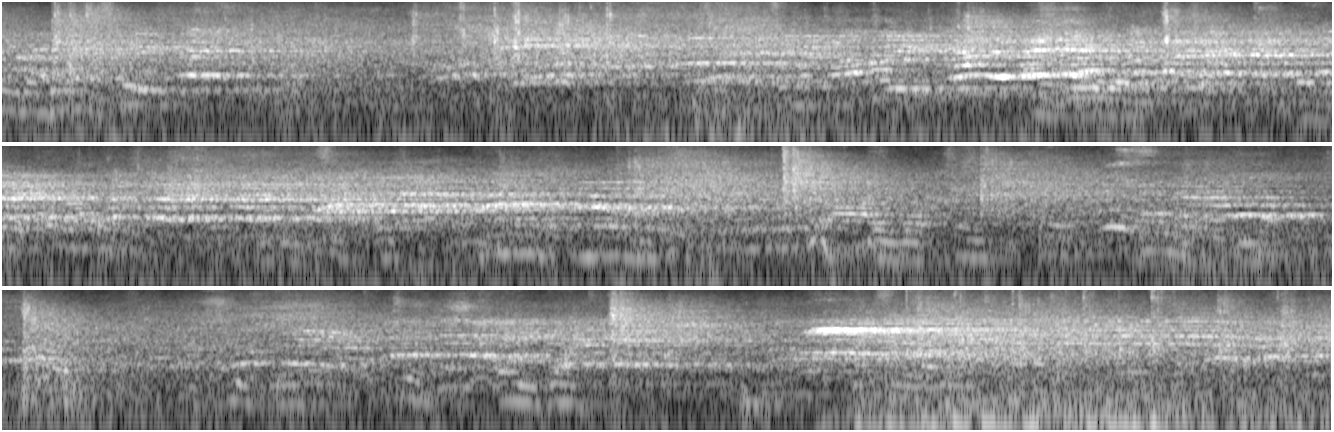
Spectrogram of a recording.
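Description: Women talk nearby in an echoing hall.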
